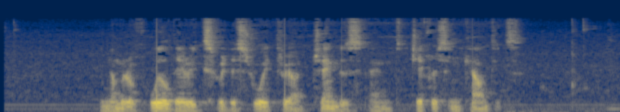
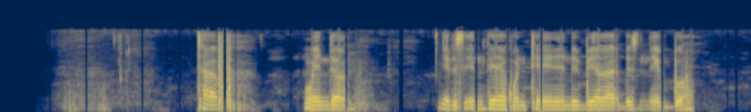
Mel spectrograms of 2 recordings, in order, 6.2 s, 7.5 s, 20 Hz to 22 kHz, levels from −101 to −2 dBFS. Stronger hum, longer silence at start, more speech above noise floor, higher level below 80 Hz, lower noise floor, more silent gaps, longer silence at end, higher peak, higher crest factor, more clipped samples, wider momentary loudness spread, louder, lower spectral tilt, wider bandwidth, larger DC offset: neither; first, 1 s vs 0.65 s; second, 33 dB vs 42 dB; about the same, -46 dBFS vs -48 dBFS; about the same, -60 dBFS vs -60 dBFS; neither; second, 0.05 s vs 0.55 s; second, -8 dBFS vs -2 dBFS; about the same, 22 dB vs 18 dB; neither; second, 18 LU vs 22 LU; second, -27 LUFS vs -18 LUFS; about the same, -5 dB/octave vs -4 dB/octave; first, 11.5 kHz vs 7.6 kHz; neither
